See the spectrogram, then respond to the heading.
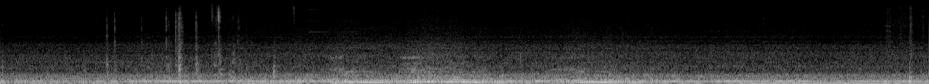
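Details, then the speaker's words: Abandoned C3 Chevy Corvette found at an insurance auction, long-sitting, driving forward and backward: a low, quiet, smooth engine hum with no knocks or ticks; it runs perfect and quiet as a mouse. "it runs great I don't know it's got a spare on the back it runs perfect and it's quiet as a mouse"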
